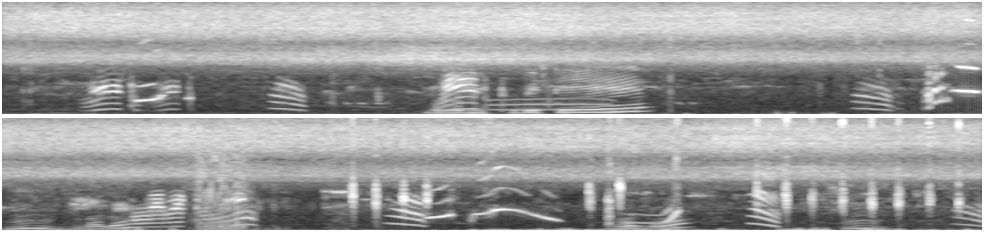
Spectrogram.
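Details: Green parrots chattering in quick arched squawks and downward-sweeping calls, one drawn-out harmonic call near the start, over a steady high hiss and low rumbling noise.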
